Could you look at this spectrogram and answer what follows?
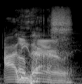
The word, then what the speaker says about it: Adidas: We say it wrong. Apparently, it's Adidas.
